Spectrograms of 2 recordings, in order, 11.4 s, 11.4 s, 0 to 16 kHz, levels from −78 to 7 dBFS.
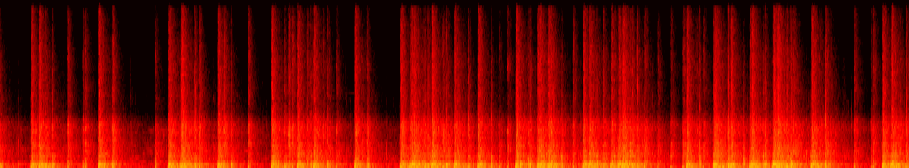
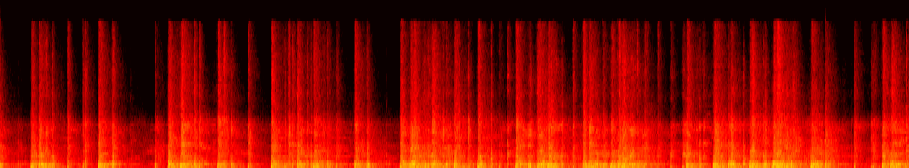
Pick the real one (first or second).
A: first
